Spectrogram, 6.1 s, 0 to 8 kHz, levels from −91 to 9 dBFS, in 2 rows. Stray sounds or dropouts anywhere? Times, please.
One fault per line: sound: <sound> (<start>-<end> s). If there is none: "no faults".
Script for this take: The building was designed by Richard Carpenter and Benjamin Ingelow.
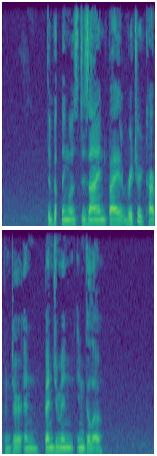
sound: dropout (1.1-1.2 s)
